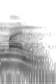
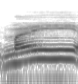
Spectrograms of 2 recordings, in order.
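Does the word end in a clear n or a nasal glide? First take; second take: clear n; nasal glide. First: The word ends in a clear n sound. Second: The n merges into a nasalized glide. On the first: "asalnya ... bunyi man" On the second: "dibacakan mai"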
